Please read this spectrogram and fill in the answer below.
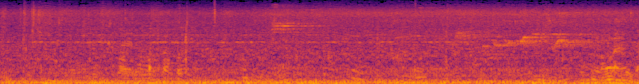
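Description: A steady low rumble with faint, indistinct human voices in the background.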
